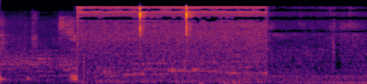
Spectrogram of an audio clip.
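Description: Scissors snip hair close by.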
